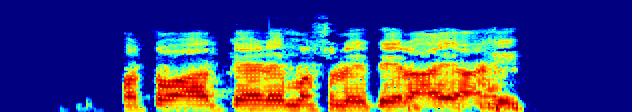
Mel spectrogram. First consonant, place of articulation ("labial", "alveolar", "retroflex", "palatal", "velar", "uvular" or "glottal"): labial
